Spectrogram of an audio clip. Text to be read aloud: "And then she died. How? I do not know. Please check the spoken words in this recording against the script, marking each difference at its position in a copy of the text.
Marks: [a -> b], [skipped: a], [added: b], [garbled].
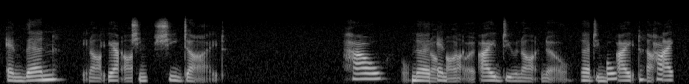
"And then [garbled] she died. How? [garbled] I do not know. [garbled]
